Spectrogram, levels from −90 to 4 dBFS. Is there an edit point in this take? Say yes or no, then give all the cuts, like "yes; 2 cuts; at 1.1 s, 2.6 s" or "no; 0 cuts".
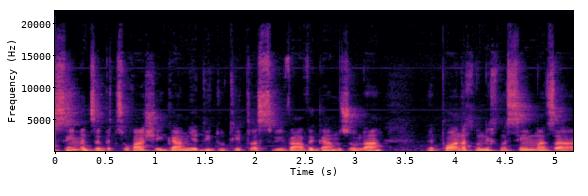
no; 0 cuts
